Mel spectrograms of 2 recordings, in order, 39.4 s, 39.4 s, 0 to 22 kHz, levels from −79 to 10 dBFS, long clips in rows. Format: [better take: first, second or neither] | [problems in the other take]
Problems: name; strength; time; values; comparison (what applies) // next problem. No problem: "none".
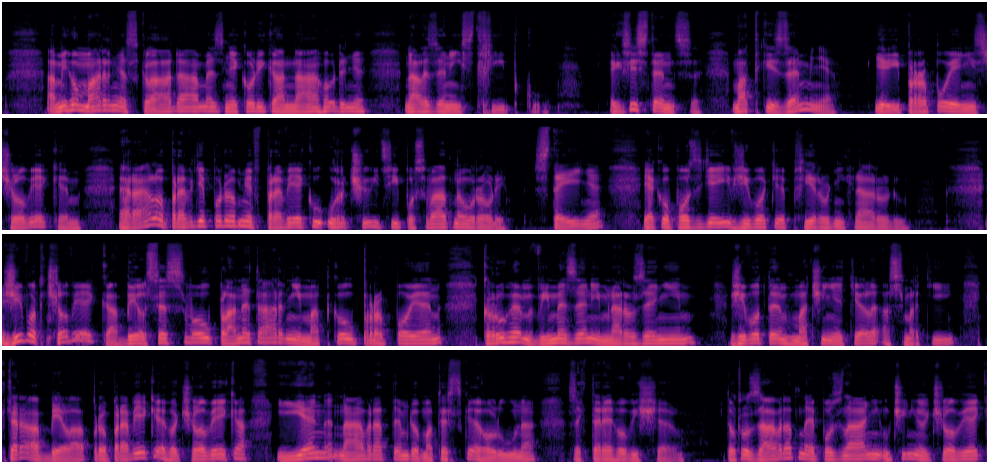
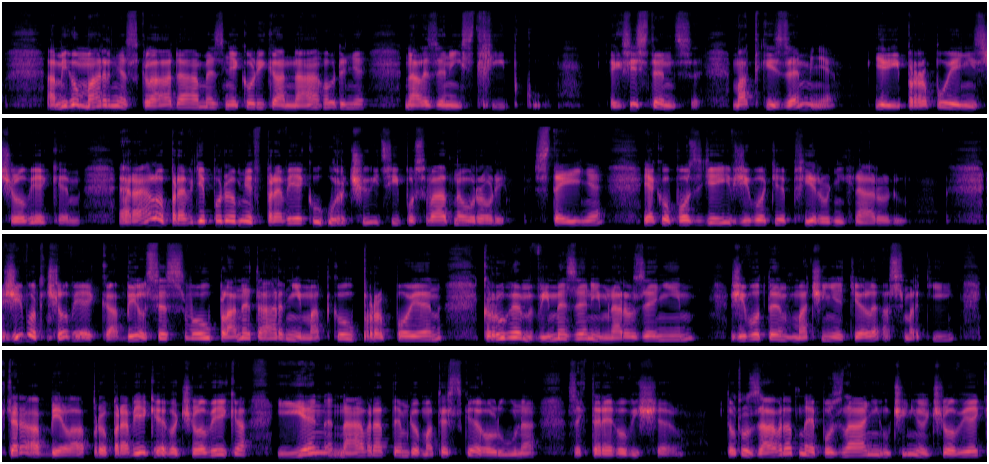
first | thin; very; fading below 300 Hz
